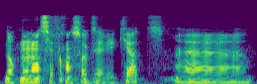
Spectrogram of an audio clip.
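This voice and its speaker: Over dull, lo-fi online call audio from a meeting microphone, with slight background noise, a user group organizer presents a technical topic informally. He's a Frenchman with a French accent shaded by Canadian intonation, speaking in a lowish, fairly even, somewhat bright voice, a little slowly and with nervous hesitation.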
